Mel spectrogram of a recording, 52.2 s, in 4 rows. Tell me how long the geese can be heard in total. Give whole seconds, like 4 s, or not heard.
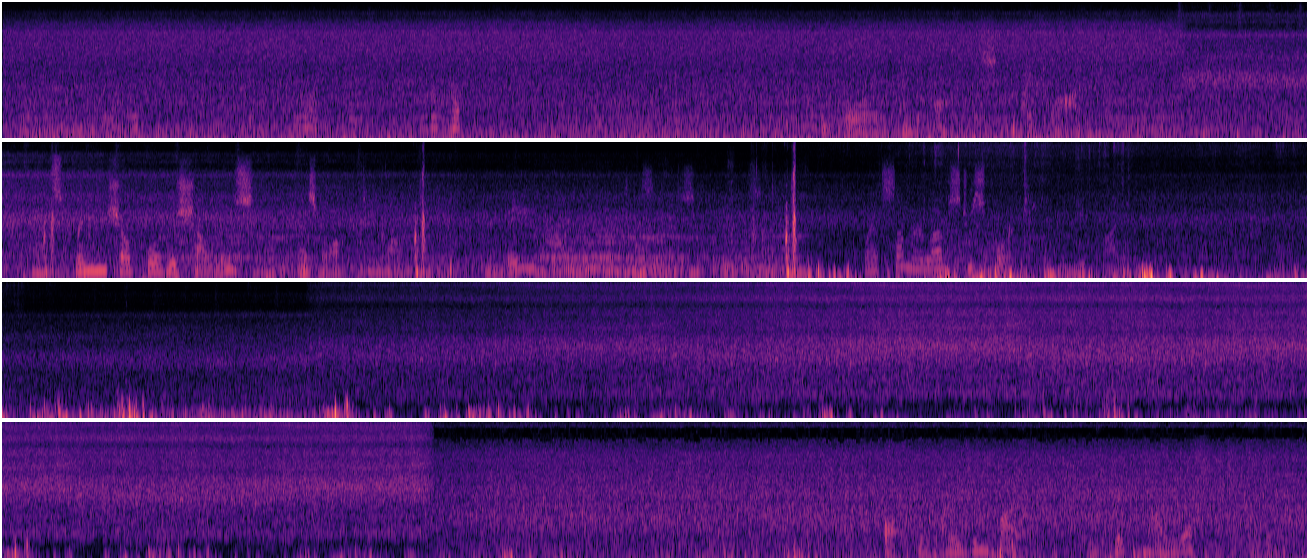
not heard.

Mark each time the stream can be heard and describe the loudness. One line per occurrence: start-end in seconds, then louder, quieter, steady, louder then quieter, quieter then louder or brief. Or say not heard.
0.0-52.1 quieter then louder.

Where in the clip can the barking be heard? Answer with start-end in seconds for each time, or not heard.
not heard.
